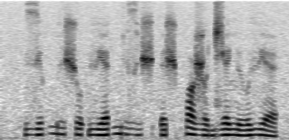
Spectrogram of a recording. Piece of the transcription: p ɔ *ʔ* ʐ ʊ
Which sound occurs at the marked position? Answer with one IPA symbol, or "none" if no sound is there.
none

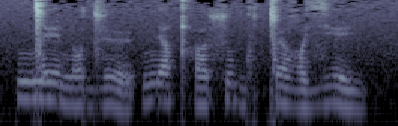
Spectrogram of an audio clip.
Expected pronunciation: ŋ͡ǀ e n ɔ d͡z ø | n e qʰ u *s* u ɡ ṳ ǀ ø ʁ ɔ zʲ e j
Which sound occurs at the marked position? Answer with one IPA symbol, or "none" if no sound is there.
s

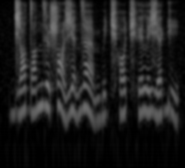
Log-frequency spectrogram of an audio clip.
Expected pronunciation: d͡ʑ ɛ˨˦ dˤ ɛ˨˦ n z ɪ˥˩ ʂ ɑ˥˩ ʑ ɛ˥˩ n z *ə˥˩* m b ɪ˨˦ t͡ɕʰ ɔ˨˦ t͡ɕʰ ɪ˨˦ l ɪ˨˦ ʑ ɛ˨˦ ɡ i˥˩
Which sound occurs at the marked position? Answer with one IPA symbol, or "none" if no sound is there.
æ˥˩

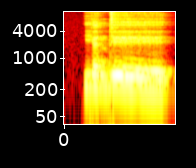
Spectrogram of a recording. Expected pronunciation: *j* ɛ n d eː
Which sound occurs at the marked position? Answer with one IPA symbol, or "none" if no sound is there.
j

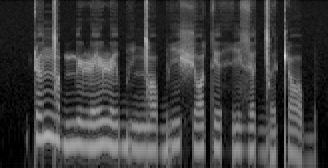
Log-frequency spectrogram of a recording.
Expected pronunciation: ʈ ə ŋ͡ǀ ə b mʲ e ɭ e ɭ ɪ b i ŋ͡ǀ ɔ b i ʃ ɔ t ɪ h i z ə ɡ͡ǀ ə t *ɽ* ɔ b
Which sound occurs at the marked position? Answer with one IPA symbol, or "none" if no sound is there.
ɽ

